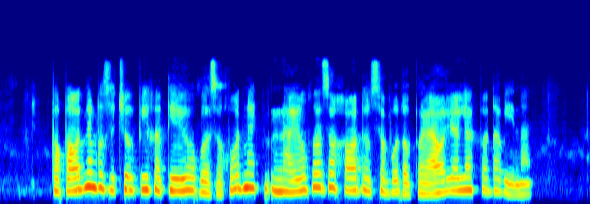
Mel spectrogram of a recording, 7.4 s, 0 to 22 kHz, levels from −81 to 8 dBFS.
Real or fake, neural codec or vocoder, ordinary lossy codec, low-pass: fake; codec, 16 kHz, 1 kbps, FreqCodec, larger model; none; none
